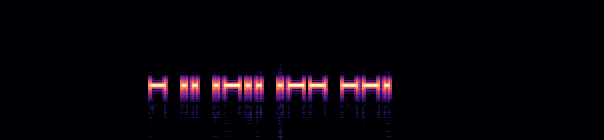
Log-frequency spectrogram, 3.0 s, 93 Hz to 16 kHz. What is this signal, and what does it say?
Morse code, heard as a keyed tone, about 44 wpm, 700 Hz. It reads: TILWG
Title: Code Groups - 5 Letters - 45wpm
